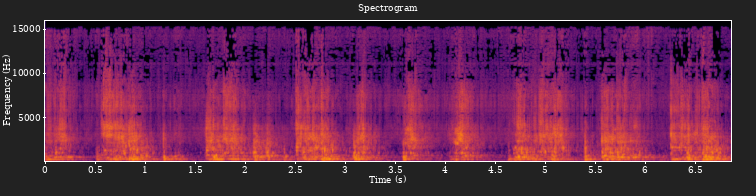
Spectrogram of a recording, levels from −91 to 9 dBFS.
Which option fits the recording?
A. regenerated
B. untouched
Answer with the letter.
A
